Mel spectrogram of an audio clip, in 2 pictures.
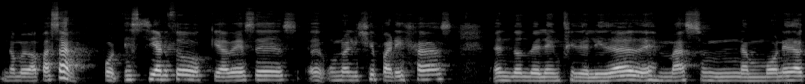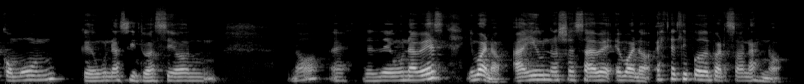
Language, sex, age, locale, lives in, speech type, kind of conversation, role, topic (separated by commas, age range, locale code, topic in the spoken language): Spanish, female, 55-59, es-AR, Netherlands, conversation, unstructured, none, ¿Se puede perdonar una infidelidad?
